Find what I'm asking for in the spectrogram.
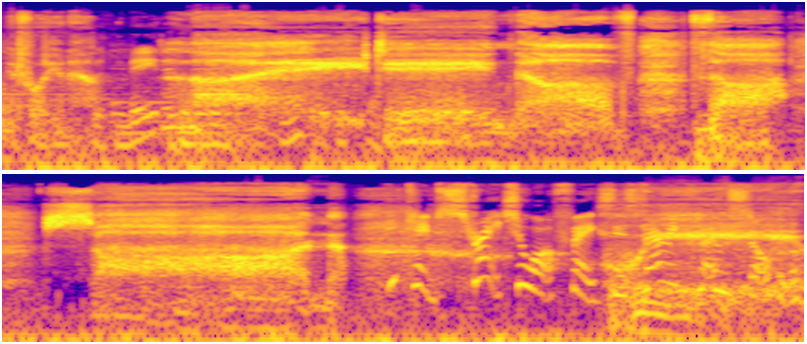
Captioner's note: growling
